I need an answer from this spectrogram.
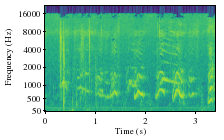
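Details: Four-week-old puppies from the Belize/Riggs litter playing with new toys, giving a run of high, wavering whimpers and squeaky cries that rise and fall, with a woman's soft voice greeting them nearby.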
